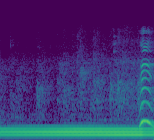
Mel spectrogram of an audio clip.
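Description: Live rock band holding the final chord of a song: a steady sustained chord from the amplified instruments rings on after the closing hit, swelling slightly.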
